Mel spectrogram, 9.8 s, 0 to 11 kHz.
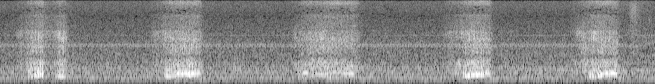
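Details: Sleeping cat snoring loudly enough to be mistaken for a person: regular soft snores, about 13 breaths a minute, each with a rough vibrating edge.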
